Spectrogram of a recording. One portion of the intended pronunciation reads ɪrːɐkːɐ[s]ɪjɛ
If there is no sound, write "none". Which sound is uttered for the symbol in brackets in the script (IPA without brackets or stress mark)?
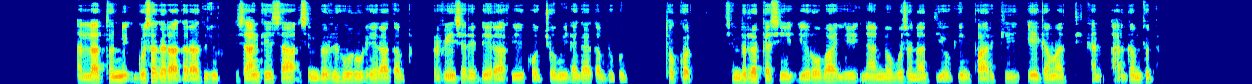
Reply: s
